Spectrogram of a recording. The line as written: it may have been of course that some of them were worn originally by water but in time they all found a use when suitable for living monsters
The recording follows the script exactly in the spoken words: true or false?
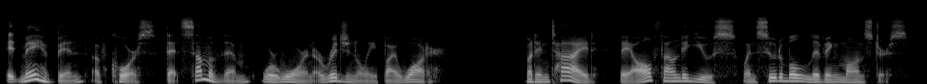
false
